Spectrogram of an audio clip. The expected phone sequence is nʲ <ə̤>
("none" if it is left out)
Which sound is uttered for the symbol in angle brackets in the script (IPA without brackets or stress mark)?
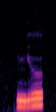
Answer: ə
